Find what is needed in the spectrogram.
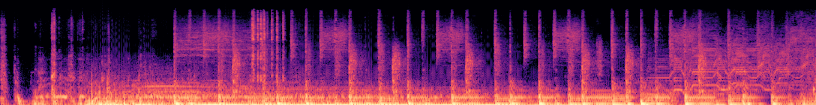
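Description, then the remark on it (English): A car pulls away in the morning and keeps driving, its engine settling into a steady low rumble, with small clicks and rattles from inside the cabin throughout; the car is being driven for the first time in ages. “Off on my car for the first time in ages.”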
